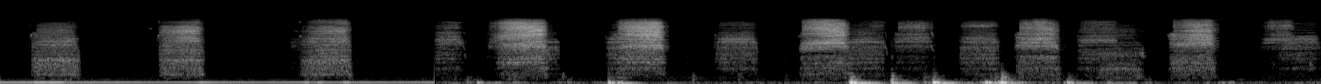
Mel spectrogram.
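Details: Two-week-old barn owlets in a school garden nest at dinner time, giving harsh hissing snore-like begging calls, about half a second each, in a rapid irregular series that crowds together later, with low bumping and rustling underneath.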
